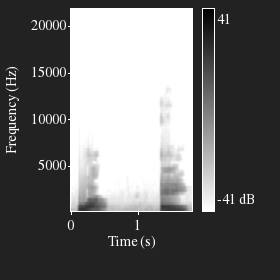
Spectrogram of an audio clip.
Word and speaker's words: Y: ওকে, তারপরে ওয়াই, যেটা আমরা কি ওয়াই বলি, এটা ওয়া এই, ওয়াই, ওয়া এই, প্রথমে ওয়া তারপর এই, ওয়াই, ওয়া এই, ওয়াই, ওয়া এই, ওয়াই, প্রথমে ওয়া এই, ওয়াই,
